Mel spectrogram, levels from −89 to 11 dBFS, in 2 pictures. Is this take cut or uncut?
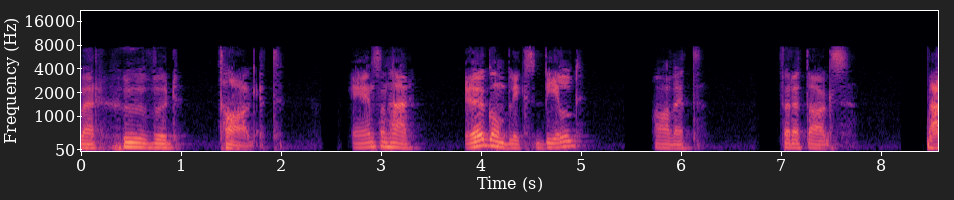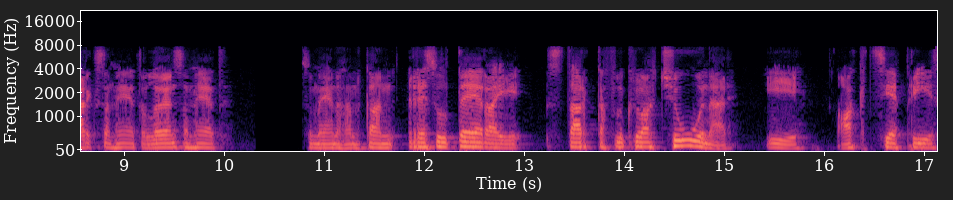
cut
